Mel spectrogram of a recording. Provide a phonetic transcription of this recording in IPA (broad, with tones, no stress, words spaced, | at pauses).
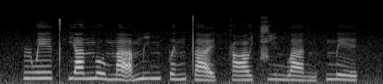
ɻwe˥ɪ̯t̪ʰjä˥n̪o˥˩ʊ̯ mä̰˨˩mi˥ŋpə˧˥n t̪a̰˨˩ɪ̯ kɑ˧˥ʊ̯t͡ɕi˥n̪wa˥˩n | me˥˩ɪ̯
